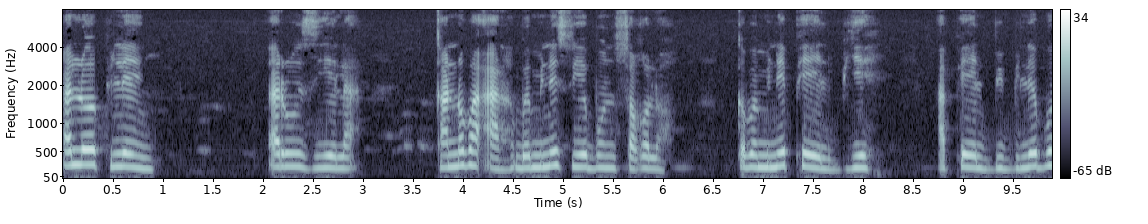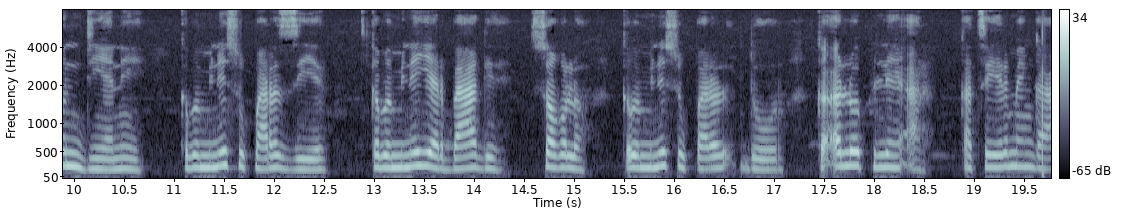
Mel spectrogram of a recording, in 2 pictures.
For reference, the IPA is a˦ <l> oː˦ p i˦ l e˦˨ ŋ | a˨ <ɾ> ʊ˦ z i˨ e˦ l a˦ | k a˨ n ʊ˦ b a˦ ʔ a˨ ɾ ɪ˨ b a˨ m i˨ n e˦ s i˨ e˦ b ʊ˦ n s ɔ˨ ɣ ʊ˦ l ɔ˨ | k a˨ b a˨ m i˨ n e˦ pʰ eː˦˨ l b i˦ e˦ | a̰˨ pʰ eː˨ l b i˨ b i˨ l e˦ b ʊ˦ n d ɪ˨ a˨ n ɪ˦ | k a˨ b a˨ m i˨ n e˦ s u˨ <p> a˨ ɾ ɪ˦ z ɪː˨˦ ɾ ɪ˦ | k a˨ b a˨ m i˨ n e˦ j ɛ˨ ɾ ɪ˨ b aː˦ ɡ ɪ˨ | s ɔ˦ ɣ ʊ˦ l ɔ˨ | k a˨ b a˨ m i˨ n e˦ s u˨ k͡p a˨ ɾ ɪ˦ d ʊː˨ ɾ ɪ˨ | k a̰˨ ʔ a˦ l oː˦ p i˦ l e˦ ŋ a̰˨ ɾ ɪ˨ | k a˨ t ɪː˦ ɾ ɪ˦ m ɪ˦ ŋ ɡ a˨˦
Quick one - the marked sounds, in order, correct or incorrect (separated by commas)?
correct, correct, incorrect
